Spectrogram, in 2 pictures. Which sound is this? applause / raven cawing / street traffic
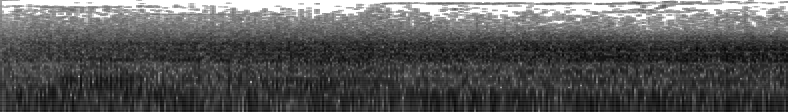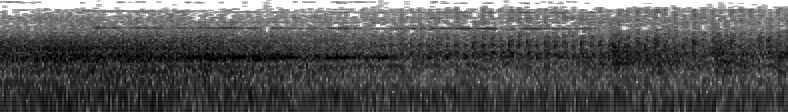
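street traffic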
